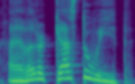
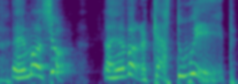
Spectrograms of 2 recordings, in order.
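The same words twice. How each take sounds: First: Lightly mocked French accent. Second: High-pitched, staccato mock French; staccato French accent. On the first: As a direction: try out a Frenchman's English. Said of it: "say it like a Frenchman". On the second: Shown as a demonstration. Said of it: "a little more like staccato".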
